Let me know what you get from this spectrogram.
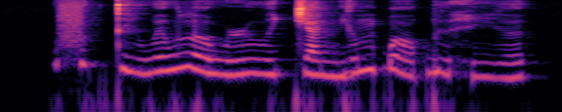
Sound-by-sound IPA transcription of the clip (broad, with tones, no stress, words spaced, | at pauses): fə˦˥k̚t̪i˨˩wə˧˥w lɔ˨˩wɹu˨˩˦ə̯ ca˨˩njə˧˥mɓɔ˨˩˦ ɓɨ˨˩hi˨˩˨ə̯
